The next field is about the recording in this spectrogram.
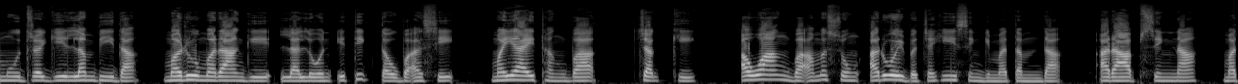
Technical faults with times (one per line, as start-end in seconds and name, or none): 0.00-12.38 hard clipping
9.51 repeated buffer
